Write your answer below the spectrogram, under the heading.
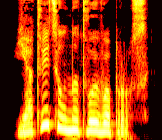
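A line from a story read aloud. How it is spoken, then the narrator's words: Wry "hm". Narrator (Russian): хмыкнул Рейджин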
